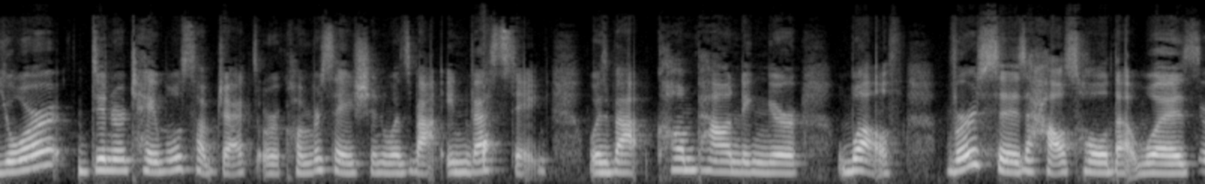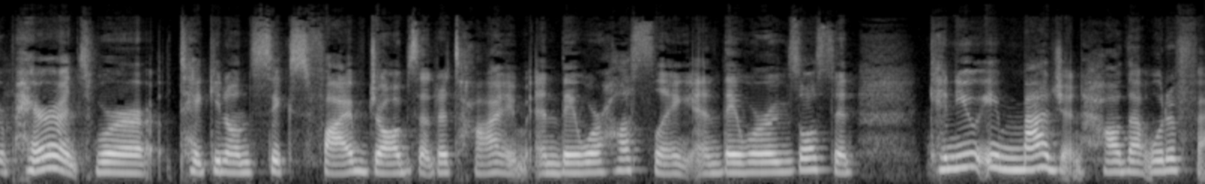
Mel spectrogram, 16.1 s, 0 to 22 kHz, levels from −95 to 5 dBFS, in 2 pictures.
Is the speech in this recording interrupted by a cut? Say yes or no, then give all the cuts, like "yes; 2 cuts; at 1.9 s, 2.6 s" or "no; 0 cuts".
no; 0 cuts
